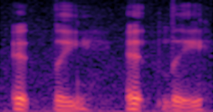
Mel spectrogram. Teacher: i don't want to be stressed just light and short italy italy so practicing those last two syllables italy italy slowly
